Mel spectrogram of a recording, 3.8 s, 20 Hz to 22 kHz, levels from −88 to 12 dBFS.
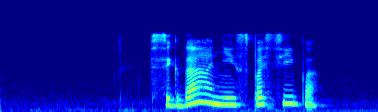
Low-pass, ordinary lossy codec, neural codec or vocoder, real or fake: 7.2 kHz; Opus, 24 kbps; none; real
